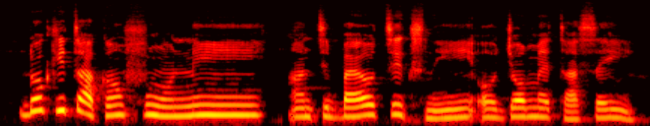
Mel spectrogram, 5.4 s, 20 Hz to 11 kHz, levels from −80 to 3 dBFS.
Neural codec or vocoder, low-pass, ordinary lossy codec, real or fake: none; none; none; real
